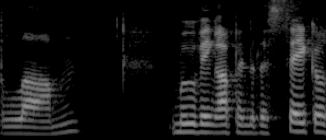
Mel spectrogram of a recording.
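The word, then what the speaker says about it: lam: chalk Shakra is Lum it's spelled l a m but we pronounce it Lum and um and I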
